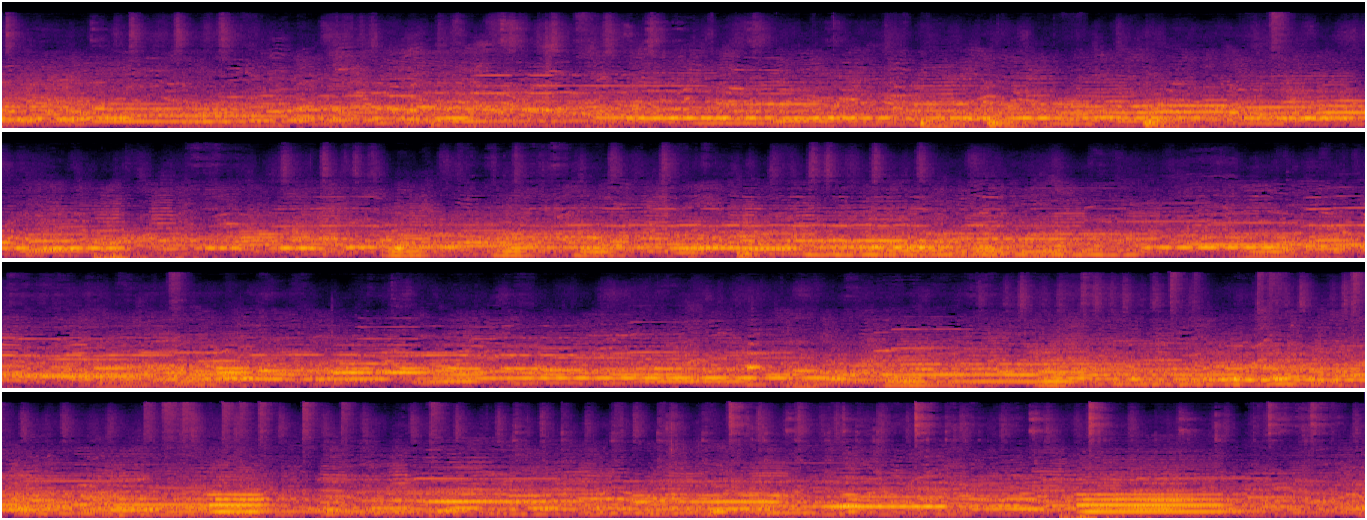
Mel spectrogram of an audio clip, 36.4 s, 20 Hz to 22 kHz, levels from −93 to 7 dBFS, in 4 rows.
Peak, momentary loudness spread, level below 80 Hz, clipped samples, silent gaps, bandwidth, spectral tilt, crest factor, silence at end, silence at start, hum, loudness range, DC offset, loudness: -4 dBFS; 6 LU; -44 dBFS; under 0.1%; none; 16.5 kHz; -7.5 dB/octave; 16 dB; 0 s; 0 s; none; 3 LU; under 0.1%; -20 LUFS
